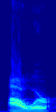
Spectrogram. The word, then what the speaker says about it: hour: pardon en anglais qui dont le h n'est pas prononcé donc on ne l'entend pas ce h c'est away c'est exactement la même prononciation que away le l'adjectif possessif hockey hour our watch phone autres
